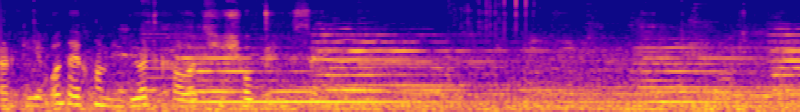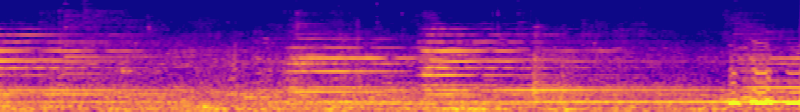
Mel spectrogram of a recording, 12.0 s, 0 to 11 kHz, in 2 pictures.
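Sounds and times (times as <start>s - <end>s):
church bells ringing: 1.0s - 12.0s.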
